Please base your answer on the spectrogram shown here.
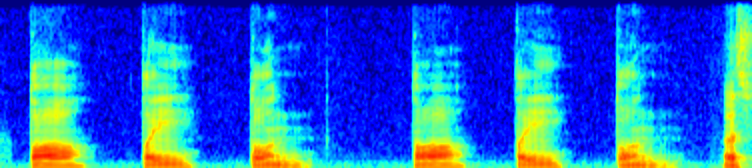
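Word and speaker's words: طِ: So the letter ta with a kesra would be pronounced ti, ti.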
